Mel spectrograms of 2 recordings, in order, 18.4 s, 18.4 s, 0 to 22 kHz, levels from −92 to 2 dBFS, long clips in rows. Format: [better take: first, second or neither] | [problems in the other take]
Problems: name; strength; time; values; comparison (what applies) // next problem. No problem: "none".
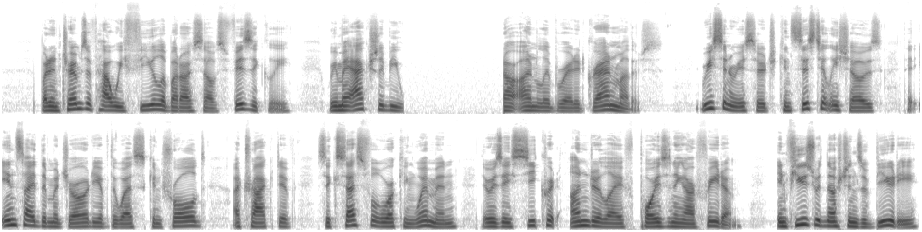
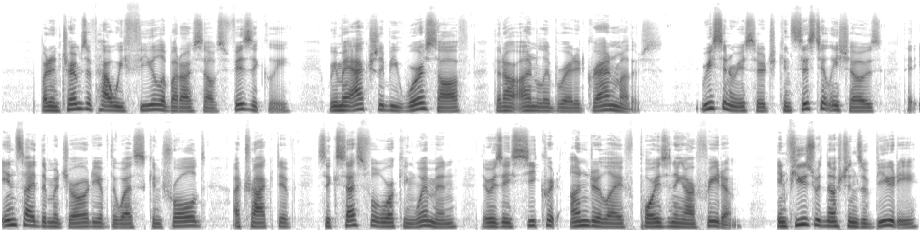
second | audio cutting out; at 4 s for 1 s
